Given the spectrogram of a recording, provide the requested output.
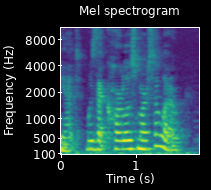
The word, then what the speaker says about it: Marcello: yet was that carlos marcello or marcelo with the italian pronunciation a soldier under corolla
